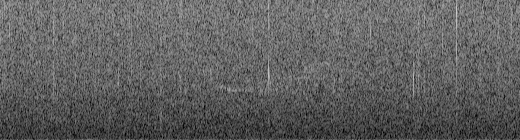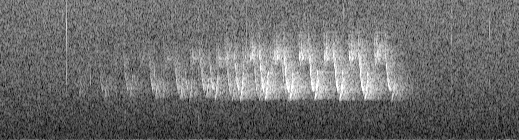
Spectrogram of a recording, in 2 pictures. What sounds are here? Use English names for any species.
Black-throated Blue Warbler, Ovenbird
